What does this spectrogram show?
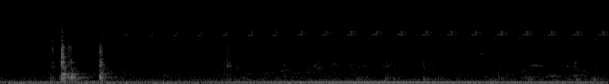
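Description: A bird calling a rapid run of short, evenly spaced high chirps, about five a second, starting about a second in, over a steady low hum. There are two brief knocks in the first second.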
